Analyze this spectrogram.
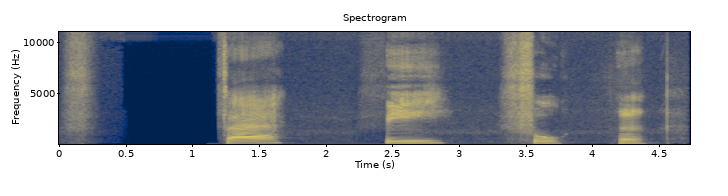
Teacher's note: Dari ujung gigi seri atas menyentuh ke badan atau perut bibir bawah. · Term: huruf fa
